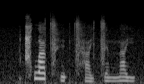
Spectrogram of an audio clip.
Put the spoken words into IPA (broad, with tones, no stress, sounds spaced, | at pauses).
t͡ɕʰ w a˦ t͡sʰ i˨ ʔ t͡sʰ a˨˩ j t͡s e˧ m n̪ a˥˧ j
